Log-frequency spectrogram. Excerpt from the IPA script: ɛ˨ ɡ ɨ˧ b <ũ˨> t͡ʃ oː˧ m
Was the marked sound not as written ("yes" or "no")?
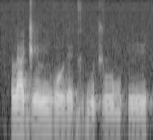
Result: no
